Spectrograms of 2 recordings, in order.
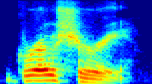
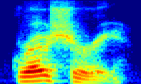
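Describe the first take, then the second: No difference in how they are said.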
